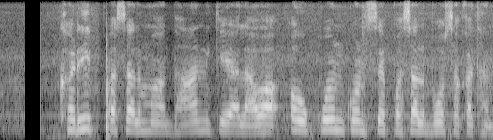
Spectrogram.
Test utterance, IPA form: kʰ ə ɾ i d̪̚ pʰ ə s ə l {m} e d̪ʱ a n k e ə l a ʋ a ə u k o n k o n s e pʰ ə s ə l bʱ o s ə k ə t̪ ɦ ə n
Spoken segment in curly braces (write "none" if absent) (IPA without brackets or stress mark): m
